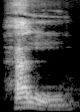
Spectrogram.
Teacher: lam merupakan huruf al-bainiyah, yaitu dia tidak tertahan suara, juga merupakan huruf yang tidak mengalir suara secara sempurna, namun dia berada pada level di tengah-tengah.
